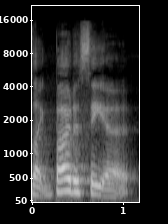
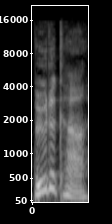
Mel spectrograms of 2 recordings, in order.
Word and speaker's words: Boudica: Actually, I think it's pronounced Boudica historically, but in Xena, it's Boudica. It kind of depends who you ask, because I think the Latin official is Boudica.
